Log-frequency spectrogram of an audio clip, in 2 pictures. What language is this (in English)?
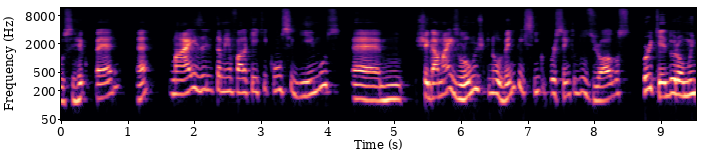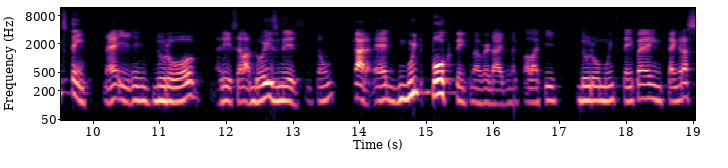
Portuguese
